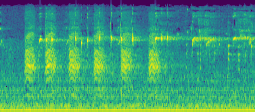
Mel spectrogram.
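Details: Two bald eagles on Hornby Island, recorded by a nest and territory camera as both fly from low left to lower right while calling: a run of about eight harsh, evenly spaced notes over a thin steady tone, with a constant low hum.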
